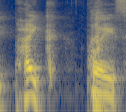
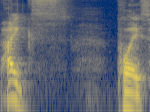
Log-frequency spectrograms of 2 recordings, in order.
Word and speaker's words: Pike Place: and for the record make sure you say Pike Place and not Pikes Place Market you you know you might rub some of the locals wrong if you you don't say it right you can literally just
